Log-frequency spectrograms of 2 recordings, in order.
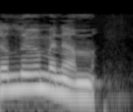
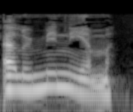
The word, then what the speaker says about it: aluminium: But he did so as he explained that this component and that component are made of magnesium and carbon fiber and aluminum. He pronounced it aluminium, not aluminum, which I respected as a Brit myself.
